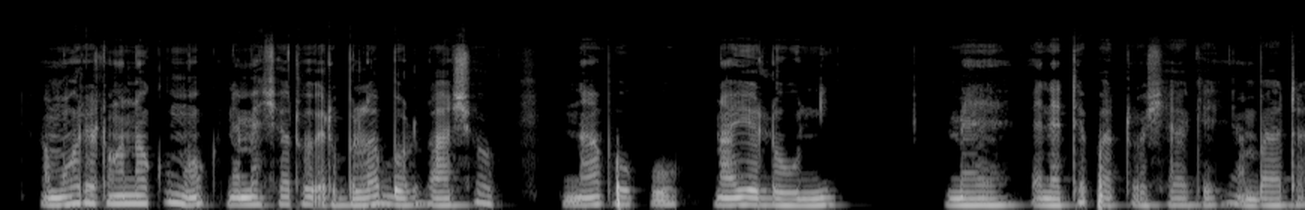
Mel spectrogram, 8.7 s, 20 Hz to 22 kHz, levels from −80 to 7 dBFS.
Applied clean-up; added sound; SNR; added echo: none; none; none; none.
